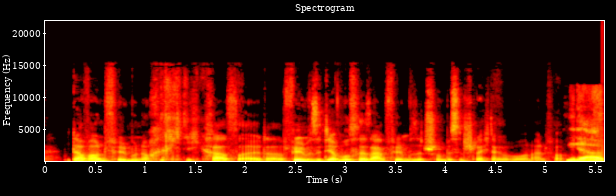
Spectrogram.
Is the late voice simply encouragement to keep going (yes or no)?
no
